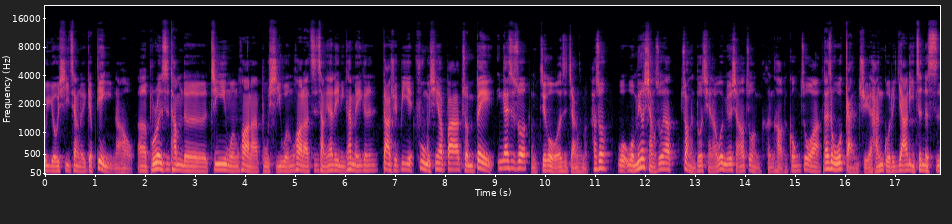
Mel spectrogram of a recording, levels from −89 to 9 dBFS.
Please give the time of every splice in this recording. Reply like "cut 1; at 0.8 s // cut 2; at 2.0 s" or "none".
cut 1; at 9.7 s // cut 2; at 15.6 s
